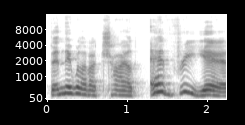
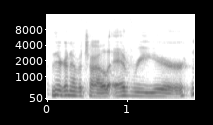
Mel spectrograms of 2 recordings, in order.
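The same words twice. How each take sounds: First: Lightly voiced matron stressing every; gossipy matron. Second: Said in the usual way. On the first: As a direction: chatter it as the busybody. First take, in character.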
